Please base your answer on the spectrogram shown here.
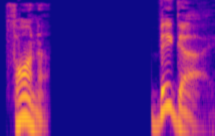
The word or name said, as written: fauna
